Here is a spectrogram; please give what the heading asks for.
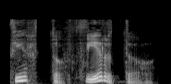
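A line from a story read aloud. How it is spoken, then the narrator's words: Exclaimed. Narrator (Spanish): exclamó Luis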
